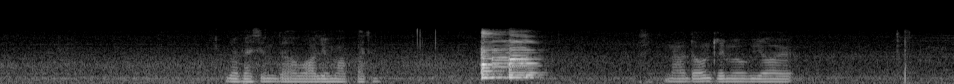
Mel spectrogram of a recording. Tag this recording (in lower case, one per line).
inside a small room
banjo
speech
